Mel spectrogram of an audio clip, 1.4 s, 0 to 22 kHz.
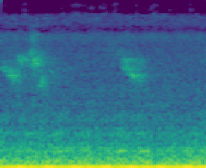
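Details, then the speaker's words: Mercedes S500, diagnostic-tool test switching injectors off one by one: deep low idle with a regular lumpy lope every fraction of a second and felt shake while injector 2 is cut out, smoothing out when it is switched back on. "Injector 2. Oh yeah. You can hear, you can feel the shake. And it smoothens out."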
